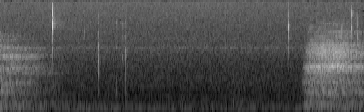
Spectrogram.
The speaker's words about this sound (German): Ihr stellt euch mit etwa einem anderthalb Metern Abstand einander gegenüber, schließt erst einmal die Augen und atmet tief durch den offenen Mund ein und aus, so dass ihr euren Atem hört.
